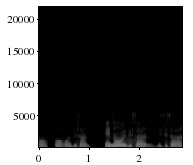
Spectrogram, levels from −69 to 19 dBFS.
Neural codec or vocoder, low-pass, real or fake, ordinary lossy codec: none; 5.4 kHz; real; none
